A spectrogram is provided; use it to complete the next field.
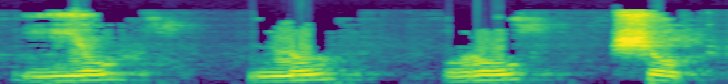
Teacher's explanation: le son qui correspond à la voyelle Dhamma en français, c'est le son OU.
